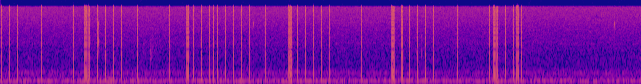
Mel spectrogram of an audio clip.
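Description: Stylus tip clicking against an iPad's glass screen as short, quick strokes are drawn, with many small ticks coming in quick runs. A steady low electrical hum lies underneath.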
